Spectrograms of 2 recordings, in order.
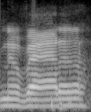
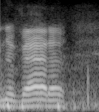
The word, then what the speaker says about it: Nevada: But the correct way, just like Nevada, how we say Nevada, everybody else says Nevada. Nevada is correct, right? But Nevada is how we say it.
